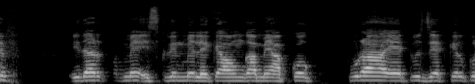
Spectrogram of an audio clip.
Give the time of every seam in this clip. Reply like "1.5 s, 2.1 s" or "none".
1.2 s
